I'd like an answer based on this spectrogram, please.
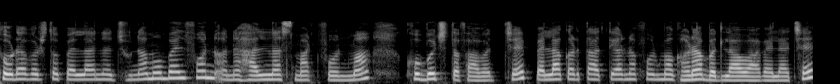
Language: Gujarati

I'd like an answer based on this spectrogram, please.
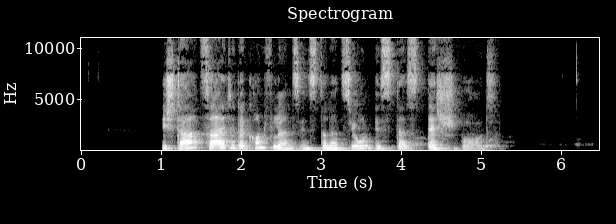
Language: German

